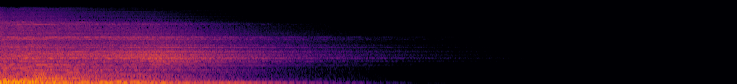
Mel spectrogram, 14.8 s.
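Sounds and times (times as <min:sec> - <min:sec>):
extended trailer theme music: 0:00.0 - 0:05.6.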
